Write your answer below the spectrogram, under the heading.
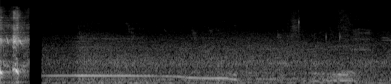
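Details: Luoluo, a pet Alaskan Malamute, reacting to its owner being sick in bed: after a sharp click, a thin, quiet drawn-out howl holds steady, then sags downward and fades, with faint broken follow-up notes over low room noise.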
